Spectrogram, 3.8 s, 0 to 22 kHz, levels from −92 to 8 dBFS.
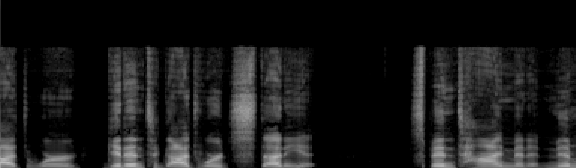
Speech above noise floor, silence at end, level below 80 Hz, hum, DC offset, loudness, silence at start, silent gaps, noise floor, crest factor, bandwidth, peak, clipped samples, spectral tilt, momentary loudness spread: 54 dB; 0 s; under -90 dBFS; none; under 0.1%; -31 LUFS; 0 s; none; -86 dBFS; 22 dB; 16 kHz; -10 dBFS; under 0.1%; -0.5 dB/octave; 11 LU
